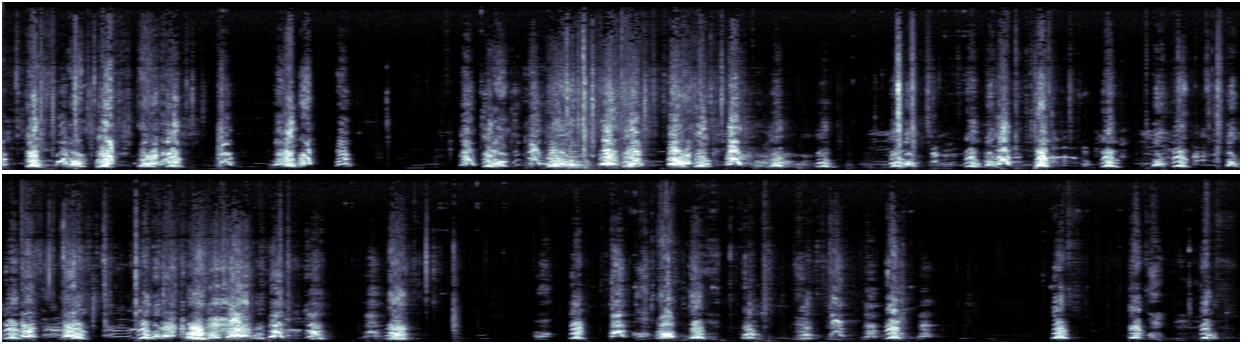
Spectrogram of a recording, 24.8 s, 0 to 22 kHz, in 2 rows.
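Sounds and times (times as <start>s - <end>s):
dog barking: 0.0s - 3.6s, 4.6s - 16.6s, 17.7s - 21.9s, 22.9s - 24.7s.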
